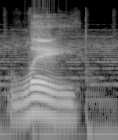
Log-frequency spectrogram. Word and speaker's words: ley: Gaia and the quote lay, end quote, of the land. And lay is spelled L-E-Y. So the ley lines.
